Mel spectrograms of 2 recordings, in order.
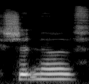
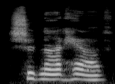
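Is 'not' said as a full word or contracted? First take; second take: contracted; full word. First: The words are contracted and run together. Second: Each word is said fully and separately.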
